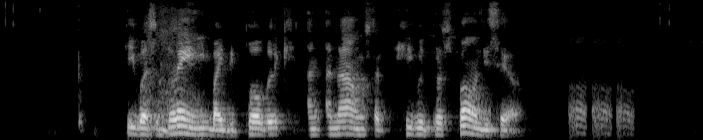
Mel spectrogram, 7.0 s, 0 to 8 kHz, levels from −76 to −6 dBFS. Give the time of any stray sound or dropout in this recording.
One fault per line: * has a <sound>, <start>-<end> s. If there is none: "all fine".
* has a laugh, 5.7-6.3 s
